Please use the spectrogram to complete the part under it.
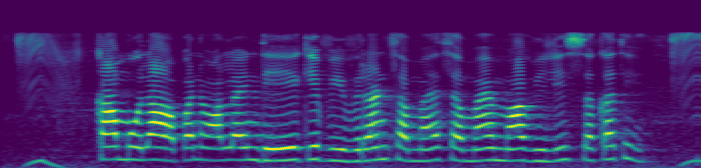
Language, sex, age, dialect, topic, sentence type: Chhattisgarhi, female, 25-30, Central, banking, question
